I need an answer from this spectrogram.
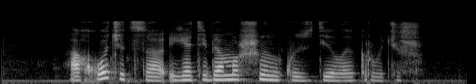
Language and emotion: Russian, neutral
